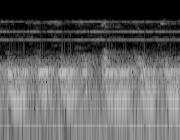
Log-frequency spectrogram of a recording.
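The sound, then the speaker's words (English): A devocalized dog whose vocal cords were cut rasps and wheezes in a series of strained, hoarse, tonal bursts. They repeat in a steady, uneven rhythm and are loud and alone. “That's the sound of a dog whose vocal cords were cut just to stifle her voice. It's called devocalization, and it's done to cats as well. Devocalized animals rasp and wheeze,”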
